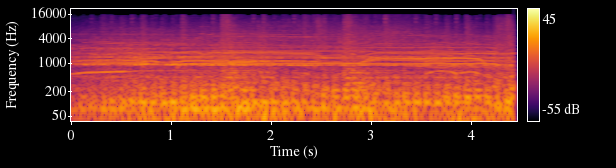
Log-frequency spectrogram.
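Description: Dramatic film soundtrack: an orchestral score of held chords over a heavy low rumble of a speeding car's engine and tyres.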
